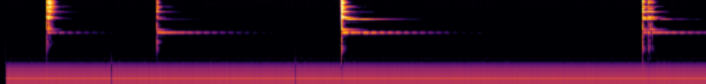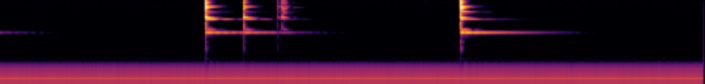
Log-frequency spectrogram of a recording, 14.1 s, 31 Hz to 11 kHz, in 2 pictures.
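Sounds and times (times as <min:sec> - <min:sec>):
wine glasses clinking: 0:00.5 - 0:00.8, 0:01.6 - 0:02.0, 0:06.4 - 0:06.9, 0:09.1 - 0:10.1, 0:11.7 - 0:12.2.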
